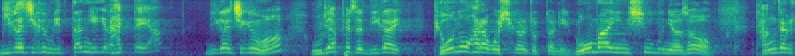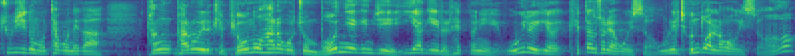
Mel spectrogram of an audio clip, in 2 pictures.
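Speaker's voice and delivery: furious ranting.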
